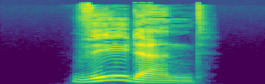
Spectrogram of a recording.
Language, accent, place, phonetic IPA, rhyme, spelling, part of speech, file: German, Germany, Berlin, [ˈvɪldɐnt], -ɪldɐnt, wildernd, verb, De-wildernd.ogg
- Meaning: present participle of wildern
